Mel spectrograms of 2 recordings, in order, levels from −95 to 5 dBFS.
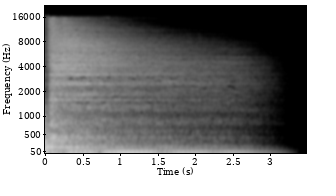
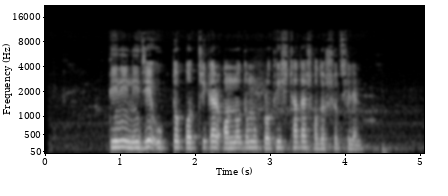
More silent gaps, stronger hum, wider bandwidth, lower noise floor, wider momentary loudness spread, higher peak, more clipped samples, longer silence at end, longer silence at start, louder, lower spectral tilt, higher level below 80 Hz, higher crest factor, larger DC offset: neither; neither; first, 16.5 kHz vs 11 kHz; second, -55 dBFS vs -66 dBFS; first, 24 LU vs 12 LU; first, 0 dBFS vs -8 dBFS; neither; about the same, 0.65 s vs 0.55 s; second, 0 s vs 0.85 s; first, -18 LUFS vs -26 LUFS; second, -3 dB/octave vs -6 dB/octave; first, -26 dBFS vs -62 dBFS; about the same, 20 dB vs 20 dB; neither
